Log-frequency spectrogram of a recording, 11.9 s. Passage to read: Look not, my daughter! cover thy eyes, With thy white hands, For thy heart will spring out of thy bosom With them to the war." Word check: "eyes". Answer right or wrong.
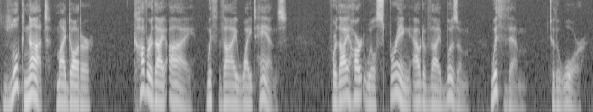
wrong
